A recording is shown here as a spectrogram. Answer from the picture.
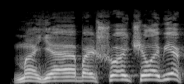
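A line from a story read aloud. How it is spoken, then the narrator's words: Yelling. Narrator (Russian): орал он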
